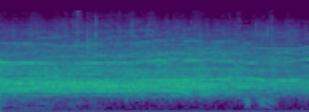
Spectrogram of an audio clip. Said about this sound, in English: When we mention his name, you stand up. Accompany your standing up with clapping and shouting.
